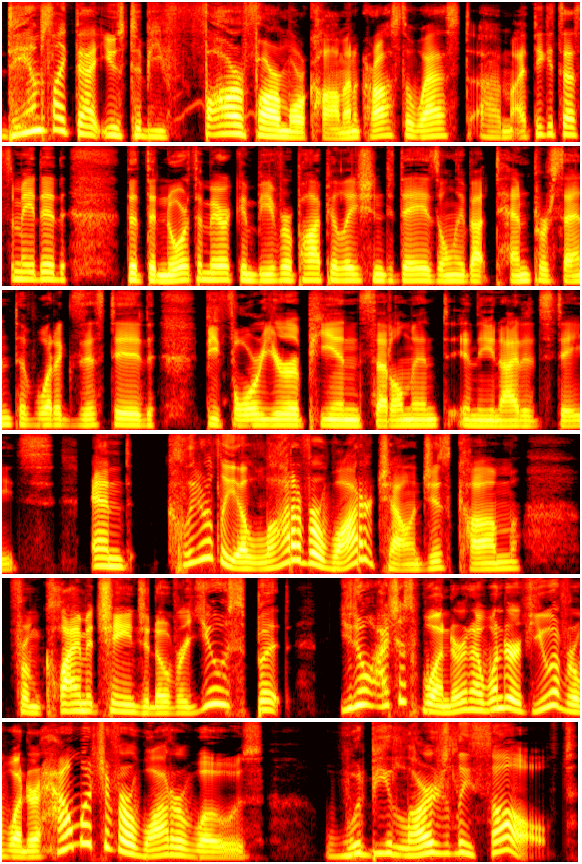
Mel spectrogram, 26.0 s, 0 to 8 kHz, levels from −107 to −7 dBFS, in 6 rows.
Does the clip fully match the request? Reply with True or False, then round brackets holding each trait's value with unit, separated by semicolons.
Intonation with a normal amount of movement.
False (6.8 semitones)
